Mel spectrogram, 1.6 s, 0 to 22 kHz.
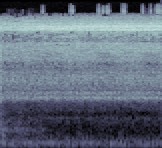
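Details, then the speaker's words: BMW F10 N55 engine leak-down test at 100 psi, engine off: steady faint hiss on one cylinder, called 95%, leakage barely felt by nose; healthy cylinder. "with only this much leakage and literally i stick my nose in here and you can just barely feel the air pushing by that's not a lot of leakage to be able to really detect but i'm going to call that 95 so that's great"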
